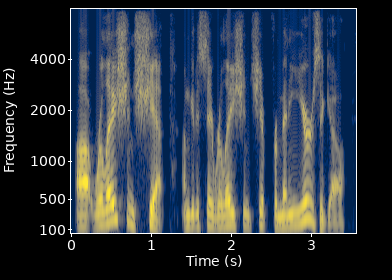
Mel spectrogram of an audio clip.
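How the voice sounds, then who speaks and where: A man's voice: a little high, sing-song, fast, dry recording, clean studio sound. A man in his forties from Connecticut, hosting a casual chat show and rambling with fillers and repeated yeps. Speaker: show host.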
